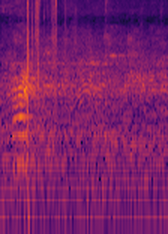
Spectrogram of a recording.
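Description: A brief voice and a sharp smack about a third of a second in, followed by a couple of fainter knocks, over the steady murmur of a gym hall at a boxing bout.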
